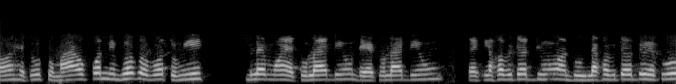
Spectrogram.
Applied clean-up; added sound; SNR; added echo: neural mask model DeepFilterNet 3.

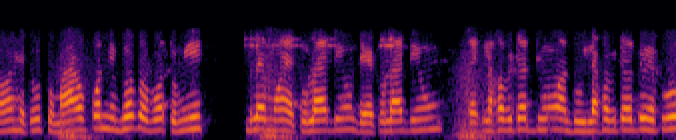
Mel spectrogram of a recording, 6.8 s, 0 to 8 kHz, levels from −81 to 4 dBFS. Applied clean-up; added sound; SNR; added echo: none; Whoosh, swoosh, swish; 20 dB; none.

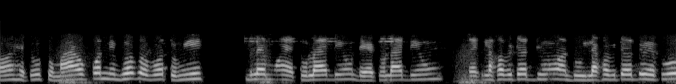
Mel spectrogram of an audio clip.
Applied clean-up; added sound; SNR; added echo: neural mask model RNNoise.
